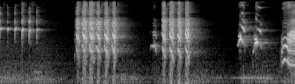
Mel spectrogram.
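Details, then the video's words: Long-tailed shrike song used as a lure to get another bird singing: loud bursts of rapid, harsh, rattling notes in clusters, broken by short pauses, with a higher scratchy phrase near the end. "PANCINGAN CENDET AGAR CEPAT gacor"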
